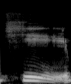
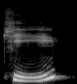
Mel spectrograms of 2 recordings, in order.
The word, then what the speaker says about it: Cay: I think from like a marketing standpoint, from a brand standpoint, we're pronouncing it Key.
